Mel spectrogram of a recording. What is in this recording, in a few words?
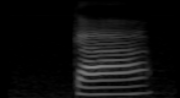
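"ก๊า", Thai, high tone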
